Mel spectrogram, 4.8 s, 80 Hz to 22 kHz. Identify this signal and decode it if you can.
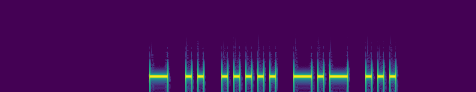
Morse code, heard as a keyed tone, about 19 wpm, 700 Hz. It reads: TI5KS
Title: Call Signs Repeated 2x - 20wpm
